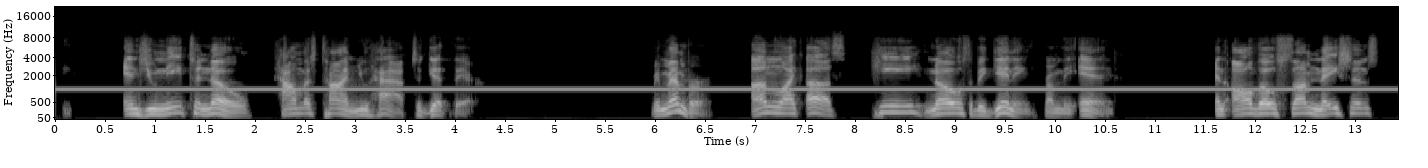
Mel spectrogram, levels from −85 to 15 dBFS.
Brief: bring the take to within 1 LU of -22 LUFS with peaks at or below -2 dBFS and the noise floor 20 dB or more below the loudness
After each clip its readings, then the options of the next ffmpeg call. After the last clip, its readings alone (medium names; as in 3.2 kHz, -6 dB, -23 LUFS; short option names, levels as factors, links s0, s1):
steady tone 1.1 kHz; tone level -29 dBFS; loudness -24.5 LUFS; peak level -6.0 dBFS; loudness target -22.0 LUFS
-> -af "bandreject=f=1100:w=30"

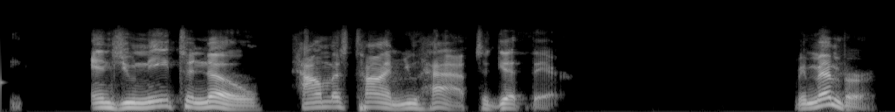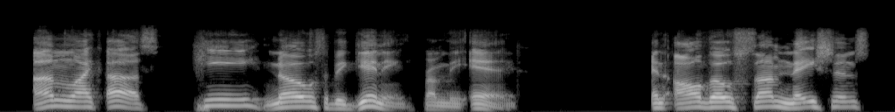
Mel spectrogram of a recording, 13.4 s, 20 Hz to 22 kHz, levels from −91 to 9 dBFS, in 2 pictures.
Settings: steady tone not found; loudness -24.0 LUFS; peak level -6.5 dBFS; loudness target -22.0 LUFS
-> -af "volume=1.26"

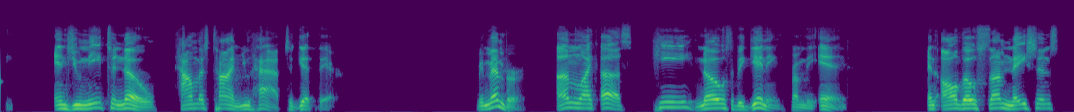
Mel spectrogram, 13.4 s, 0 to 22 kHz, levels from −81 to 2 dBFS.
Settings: loudness -22.0 LUFS; peak level -4.5 dBFS; noise floor -79 dBFS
